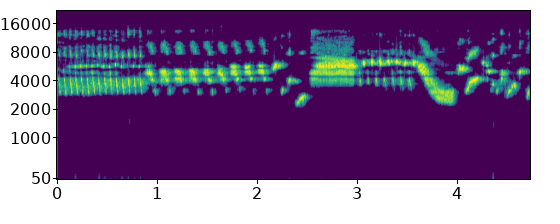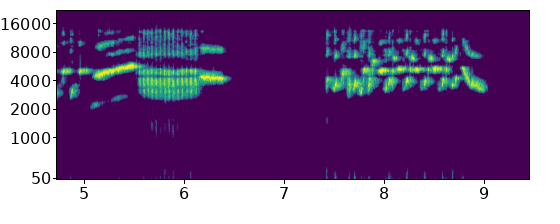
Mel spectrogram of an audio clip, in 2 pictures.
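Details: European goldfinch in taqsrain song, from an old cassette: extended sequence of bubbling trills, nasal buzzes and liquid sliding notes, a short gap, then a further tinkling twittered phrase.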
